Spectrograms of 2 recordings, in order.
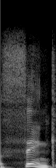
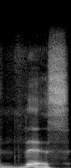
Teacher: So think is breathier and this has a buzz to it. People should try saying both words slowly and feel the difference in their throat and tongue.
